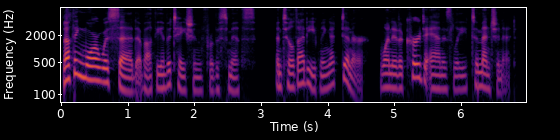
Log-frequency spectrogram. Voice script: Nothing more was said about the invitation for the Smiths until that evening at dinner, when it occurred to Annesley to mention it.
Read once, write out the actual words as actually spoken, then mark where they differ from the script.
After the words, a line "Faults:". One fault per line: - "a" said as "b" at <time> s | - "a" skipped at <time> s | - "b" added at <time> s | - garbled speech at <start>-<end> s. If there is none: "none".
Nothing more was said about the invitation for the Smiths until that evening at dinner, when it occurred to Annesley to mention it.
Faults:
none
